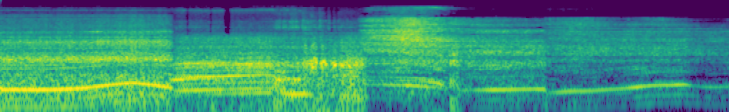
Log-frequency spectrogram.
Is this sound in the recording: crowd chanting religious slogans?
no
